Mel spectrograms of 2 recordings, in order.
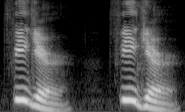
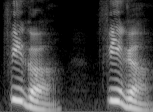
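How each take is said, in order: First: Figure said FIG-yer, with a y glide and r; American figure, ending in -yer; American pronunciation. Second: Figure said FIG-uh, no y glide or r; British figure, ending in a plain uh; British pronunciation. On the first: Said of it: "미국식 발음으로 가면". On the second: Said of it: "영국식으로 가면". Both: Shown as a demonstration.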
